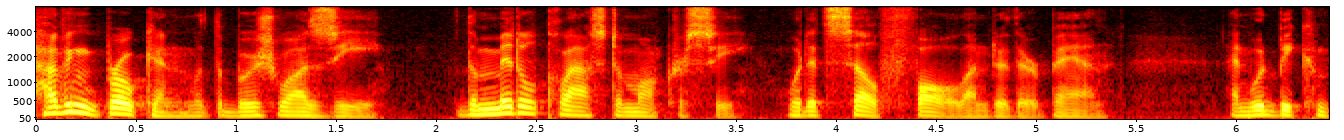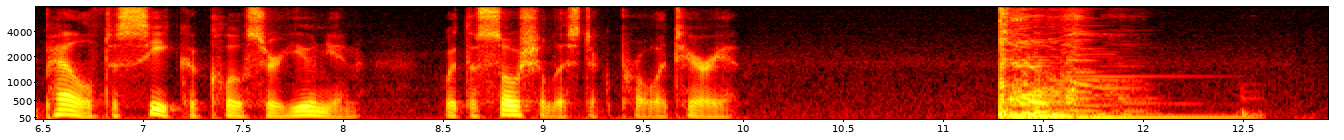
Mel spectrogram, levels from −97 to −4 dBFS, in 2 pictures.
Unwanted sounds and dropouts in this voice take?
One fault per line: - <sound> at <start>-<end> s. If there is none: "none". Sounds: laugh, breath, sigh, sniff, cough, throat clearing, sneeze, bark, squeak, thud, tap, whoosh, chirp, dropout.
- thud at 11.3-12.6 s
